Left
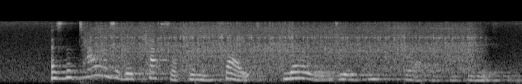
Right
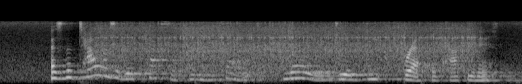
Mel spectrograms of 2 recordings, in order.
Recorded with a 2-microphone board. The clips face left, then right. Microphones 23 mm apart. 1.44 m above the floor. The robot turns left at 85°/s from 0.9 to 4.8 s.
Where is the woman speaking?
165° right, 0.8 m; by 5.0 s 135° right, 0.8 m.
